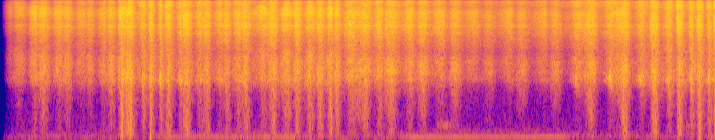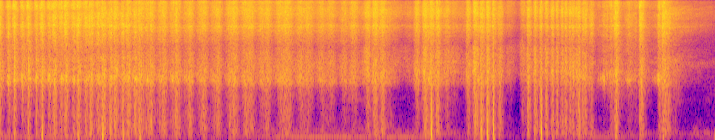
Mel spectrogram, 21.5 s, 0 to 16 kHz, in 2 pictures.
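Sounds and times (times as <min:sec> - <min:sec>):
shaker rattling: 0:00.1 - 0:21.4.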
